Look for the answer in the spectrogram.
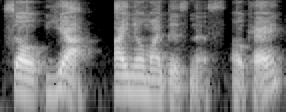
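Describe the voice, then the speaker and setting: Blunt, slightly hoarse woman host. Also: low voice, expressive, unhurried, mellow. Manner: blunt, emphatic, conversational. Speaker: holistic health channel host. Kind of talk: casual monologue to camera.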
